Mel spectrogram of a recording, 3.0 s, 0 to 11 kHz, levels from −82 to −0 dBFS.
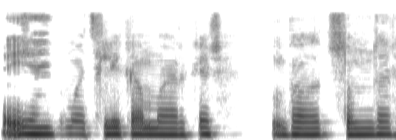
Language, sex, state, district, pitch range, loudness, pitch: Hindi, male, Bihar, Lakhisarai, 145-155 Hz, -24 LUFS, 150 Hz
